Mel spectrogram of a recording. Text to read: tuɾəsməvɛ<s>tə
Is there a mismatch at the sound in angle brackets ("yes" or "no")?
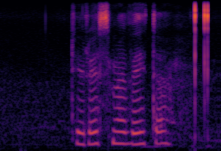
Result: yes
